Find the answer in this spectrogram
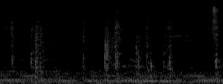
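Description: A deck of cards being shuffled by hand: a quiet, rapid run of soft flicks and slides as the cards pass over one another.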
